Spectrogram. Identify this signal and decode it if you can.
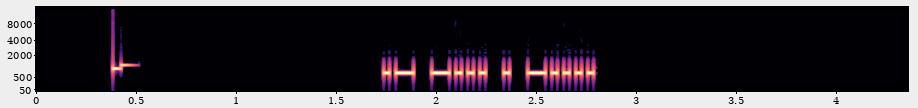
Morse code, heard as a keyed tone, about 40 wpm, 700 Hz. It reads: ABE6
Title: All Cut Numbers - 4-Digit 40wpm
